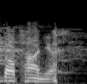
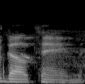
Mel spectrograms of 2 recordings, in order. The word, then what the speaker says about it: Beltane: Yeah, he's pronouncing it Beltane, and I'm pronouncing it Beltania. This is simply a stylistic thing. It's spelled Beltane.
